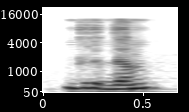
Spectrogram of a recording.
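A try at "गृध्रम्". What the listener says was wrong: Gridram. Gridram. No, the Gritam is ghee. Gritam. The Gritam. This is Gridram. You flip them, Alpaprana Mahaprana has been flipped. In Gritam, the Prathama is the Mahaprana, then the Takara is the actually there, I'm sorry.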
